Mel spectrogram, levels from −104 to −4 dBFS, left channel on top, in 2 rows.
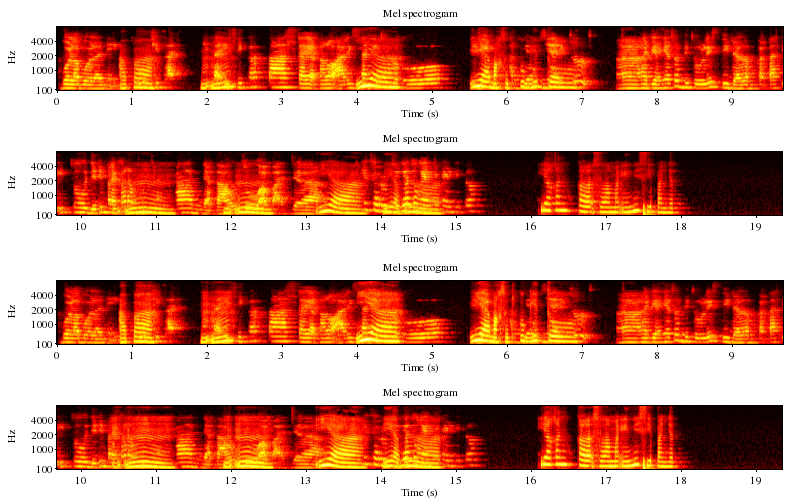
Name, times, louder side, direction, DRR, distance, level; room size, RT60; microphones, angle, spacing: voice 1, 0.0-1.6 2.1-5.1 5.5-5.8 6.1-7.1 7.5-13.3 13.7-15.3, left 3 dB, 85° left, 2.0 m, -33 dB
voice 2, 0.8-1.3 1.9-2.3 4.0-4.6 5.5-7.0 10.4-11.3 11.9-12.6 13.1-14.8 16.1-18.0, right 3 dB, 70° right, 0.7 m, -25 dB
11.0 x 4.2 x 7.1 m
head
